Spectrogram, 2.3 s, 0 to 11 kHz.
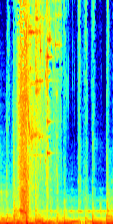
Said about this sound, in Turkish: İlk saldırı 2 Ekim 2002'de Wheaton'da tek bir kurşunun bir mağaza camını paramparça etmesiyle meydana geldi.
